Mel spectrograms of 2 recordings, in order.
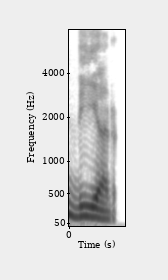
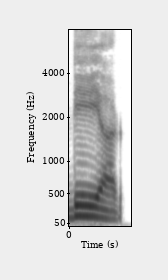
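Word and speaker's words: dear: হবে যেমন দেখো ডিআর এই শব্দটার সঠিক উচ্চারণ হবে ডিআর বাট অনেকেই উচ্চারণ করছো ডেয়ার তাই ভুল হচ্ছে কেন কারণ এখানে দেখো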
